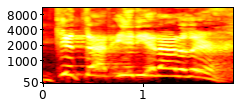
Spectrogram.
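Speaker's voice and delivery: very loud, shrill, screaming heckle. Retelling a grandfather shouting during a movie: imitating a loud scream. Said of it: "but very loudly screams".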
